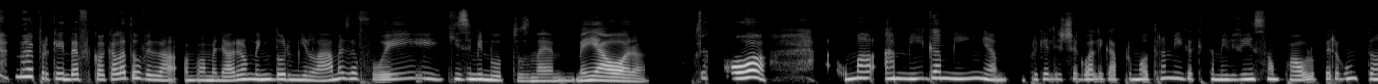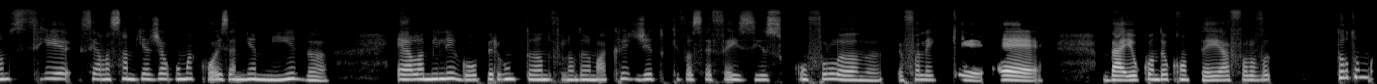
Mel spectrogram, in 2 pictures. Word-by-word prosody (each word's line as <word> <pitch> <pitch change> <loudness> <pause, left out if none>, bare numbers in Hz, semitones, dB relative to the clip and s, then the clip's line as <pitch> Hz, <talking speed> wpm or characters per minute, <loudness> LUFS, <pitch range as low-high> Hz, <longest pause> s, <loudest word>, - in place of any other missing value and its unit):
Né, 355 +1 +2
porque 265 -3 -6
ainda 235 -1 +1
ficou 225 0 -5
aquela 240 +4 -1
dúvida: 225 -9 -2
"Ah, 195 - -5
não. 195 0 -2
Melhor 185 0 0
eu 230 +2 +3
nem 235 -1 +4
dormi 220 -3 +1
lá." 185 0 -2
Mas 260 +3 0
eu 265 - -1
fui 135 - -4
15 245 -1 -1
minutos, 200 -8 +1
né, 160 0 -3
meia 180 +2 +2
hora. 150 -5 +2 0.5
Ficou 285 0 +5 0.8
Uma 290 +4 +2
amiga 270 +1 +2
minha, 265 -3 +2 0.3
porque 235 +1 -7
ele 235 -1 -6
chegou 230 0 -5
a 230 - 0
ligar 245 0 -5
para 230 - -13
uma 230 +1 +3
outra 265 +4 -4
amiga 275 -4 -2
que - - -23
também 220 -2 +2
vivia 220 +2 0
em 240 - +6
São 240 0 -1
Paulo 205 - -2
perguntando 255 -2 -1
se 260 +1 -6
se 255 - -8
ela 240 0 0
sabia 245 0 0
de 240 +3 -3
alguma 245 +1 0
coisa, 235 0 -2
a - - +2
minha 225 +2 +3
amiga, 210 -4 +2 0.7
ela 230 0 +3
me 240 +1 +7
ligou 245 -4 +3
perguntando, 235 -1 +1
falando: 215 0 -2
"Eu 215 - +2
não 210 +1 +2
acredito 235 -1 -5
que - - -14
você 225 +1 -5
fez 215 0 -5
isso 215 -1 -4
com 230 - -1
fulana." 205 -6 0
Eu 195 - -5
falei 215 -1 -3 0.2
"Quê?" 190 -6 -1 0.2
É 190 -5 +7 0.7
daí, 195 +1 +4
eu 205 - +3
quando 230 0 +1
eu 230 - +1
contei, 215 -3 -1
ela 200 +1 0
falou: 205 +1 -3 0.6
"Todo 325 +2 -1
230 Hz, 170 wpm, -22 LUFS, 205-250 Hz, 0.8 s, me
